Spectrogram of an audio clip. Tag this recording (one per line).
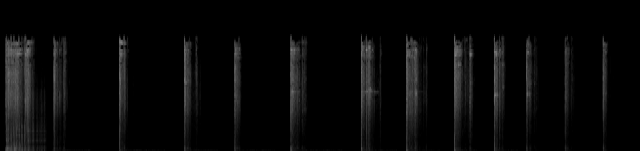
Casual
Coin
Money
Sound-Design
Video-Game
